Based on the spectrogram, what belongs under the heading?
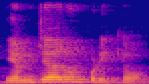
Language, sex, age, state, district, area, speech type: Tamil, female, 60+, Tamil Nadu, Krishnagiri, rural, spontaneous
